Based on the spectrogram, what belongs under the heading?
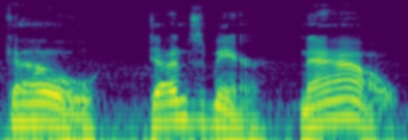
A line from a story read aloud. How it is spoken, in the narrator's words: Tapper cried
